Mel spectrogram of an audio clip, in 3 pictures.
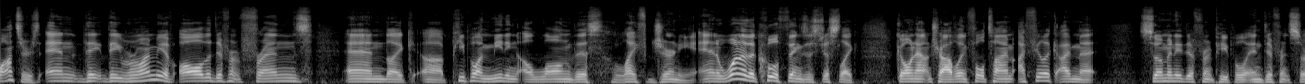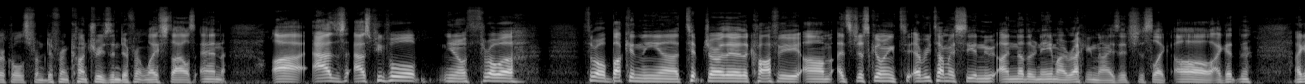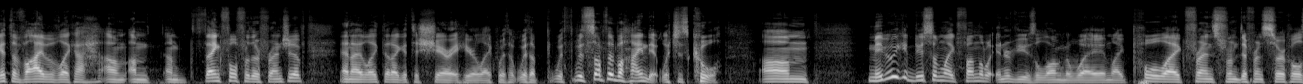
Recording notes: Today’s episode was recorded in Central Park. NYC.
